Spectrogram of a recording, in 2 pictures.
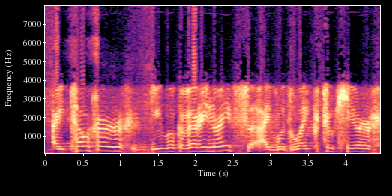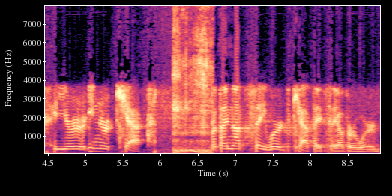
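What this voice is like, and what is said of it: Russian accent. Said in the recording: “in with his Russian accent, could sound like a mean”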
